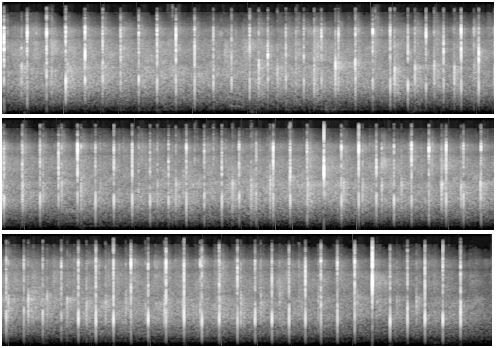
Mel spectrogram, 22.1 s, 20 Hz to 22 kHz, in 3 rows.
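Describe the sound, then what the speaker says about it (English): Audience applause at the 2022 Order of Prince Edward Island investiture ceremony: a dense, steady round of many hands clapping indoors, sustained evenly for over twenty seconds with no voices. "Please give them a round of applause."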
